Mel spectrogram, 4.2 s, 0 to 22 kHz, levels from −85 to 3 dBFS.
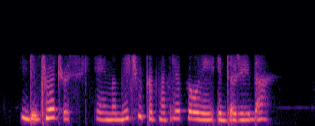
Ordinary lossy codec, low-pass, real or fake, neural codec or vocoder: Opus, 24 kbps; 3.6 kHz; fake; codec, 16 kHz, 0.5 kbps, X-Codec, HuBERT features, trained on general audio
